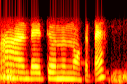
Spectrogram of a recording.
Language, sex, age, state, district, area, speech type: Malayalam, female, 30-45, Kerala, Thiruvananthapuram, urban, conversation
